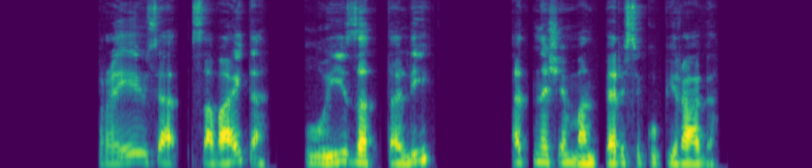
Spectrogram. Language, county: Lithuanian, Marijampolė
